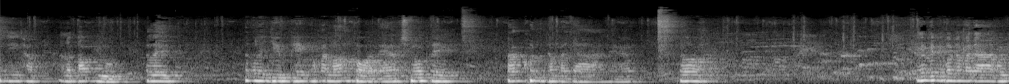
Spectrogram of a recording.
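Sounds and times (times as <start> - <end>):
audience cheering and calling out: 7.4 - 10.0.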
